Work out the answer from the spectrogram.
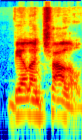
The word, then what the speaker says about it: violoncello: Is it violon? How do you pronounce that? Violoncello. Violoncello. That's Italian, isn't it?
